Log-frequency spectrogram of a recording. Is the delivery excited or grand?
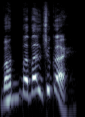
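excited. It is said in a happy, excited tone. "थोड़ा happy excited वो tone लेकर आते हैं"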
